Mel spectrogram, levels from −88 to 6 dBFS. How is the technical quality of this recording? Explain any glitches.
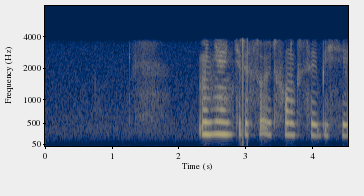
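The recording comes over a narrowband telephone line limited to roughly 250 Hz to 3.6 kHz, consistent with G.711 A-law coding, and has one brief glitch. Bit errors on a digital phone line occur from 2.91 to 3.04 s. Around half a percent of bits flip, each corrupting a single sample and producing sharp ticks and crackle over intact speech.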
